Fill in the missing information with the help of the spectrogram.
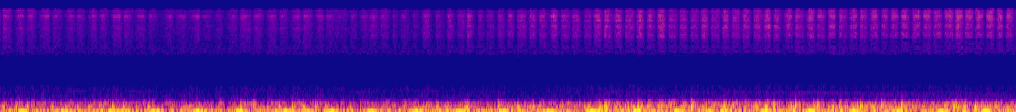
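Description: A wooden colored pencil scratches and rubs across a paper mandala coloring page resting on a soft surface, making short, steady coloring strokes. The sound is a quiet, continuous, low, papery scrape with a faint bright hiss above it and no pauses between strokes.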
